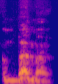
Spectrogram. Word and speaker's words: Mbeumo: I keep saying Brian Mbeumo is how you pronounce it, because he did a video a while back.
